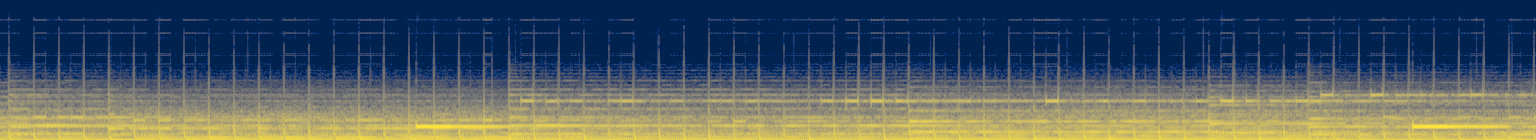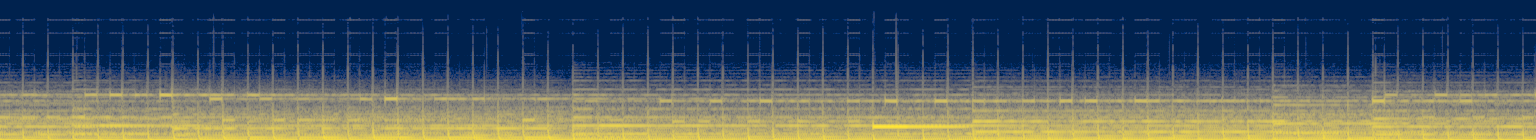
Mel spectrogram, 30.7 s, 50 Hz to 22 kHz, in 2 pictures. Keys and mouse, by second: 0.8 ctrl+z, 1.3 ctrl+z, 1.5 ctrl+z, 2.0 ctrl+z, 2.3 ctrl+z, 3.0 ctrl+z, 3.2 ctrl+z, 3.4 ctrl+z, 4.4-4.8 middle drag, 4.8-5.9 drag, 5.9 a, 6.2 c, 7.2 right click, 7.4-7.9 middle drag, 7.9-8.8 drag, 8.8 a, 9.2 c, 10.3 click, 11.0-12.1 drag, 12.1 a, 12.3 c, 13.1-15.0 drag, 15.0 a, 15.4 z, 15.7-16.2 drag, 20.0 KP_1, 20.3 z, 20.7 z, 23.2 z, 23.5 z, 23.7 z, 23.9 b, 27.0-28.6 drag, 29.3 middle drag, 29.5-30.7 drag, 29.9 g.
